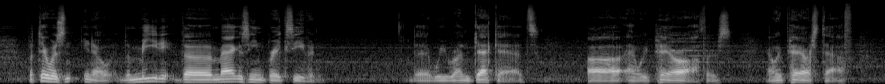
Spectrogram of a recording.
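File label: interview bell background noise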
